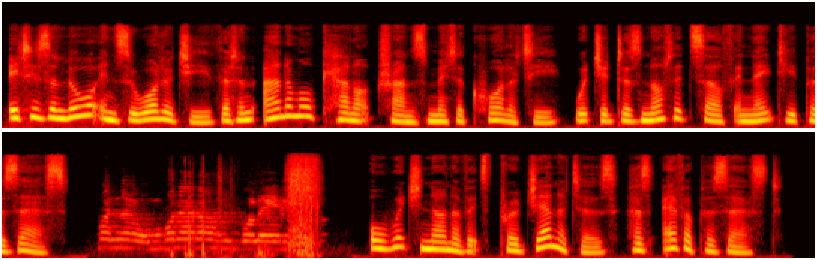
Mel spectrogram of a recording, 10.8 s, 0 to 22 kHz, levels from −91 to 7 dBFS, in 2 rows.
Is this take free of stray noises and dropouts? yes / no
no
